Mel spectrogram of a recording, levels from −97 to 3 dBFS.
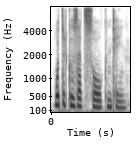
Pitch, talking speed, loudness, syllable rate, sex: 205 Hz, 190 wpm, -20 LUFS, 5.5 syllables/s, female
